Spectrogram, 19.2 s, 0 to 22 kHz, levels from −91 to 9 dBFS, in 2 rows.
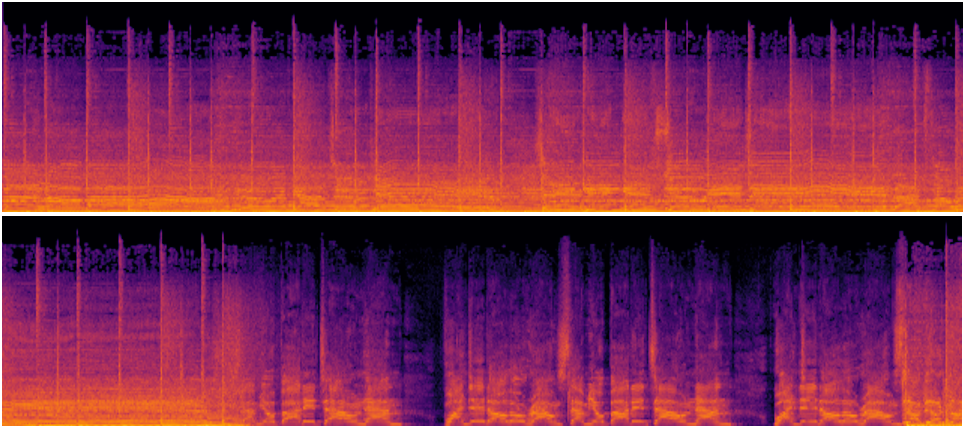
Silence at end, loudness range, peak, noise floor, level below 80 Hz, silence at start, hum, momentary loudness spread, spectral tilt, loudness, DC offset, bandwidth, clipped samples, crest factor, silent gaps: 0 s; 9 LU; 0 dBFS; -37 dBFS; -22 dBFS; 0 s; none; 9 LU; -4.5 dB/octave; -14 LUFS; under 0.1%; 20 kHz; under 0.1%; 14 dB; none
